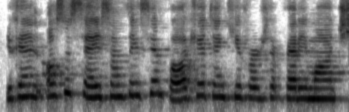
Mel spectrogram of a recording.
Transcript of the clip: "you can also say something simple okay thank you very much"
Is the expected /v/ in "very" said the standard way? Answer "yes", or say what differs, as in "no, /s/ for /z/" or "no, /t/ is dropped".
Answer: no, /f/ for /v/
